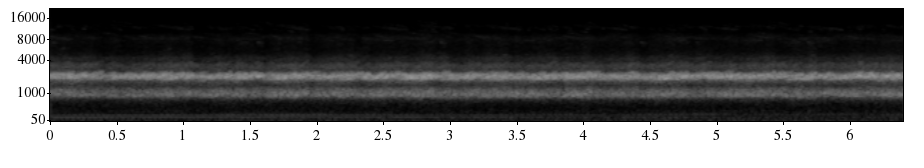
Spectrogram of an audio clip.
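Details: Chorus of frogs at a pond in a horse pasture, many voices merging into a constant high trilling drone with a second lower band, steady level, faint low hum underneath.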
